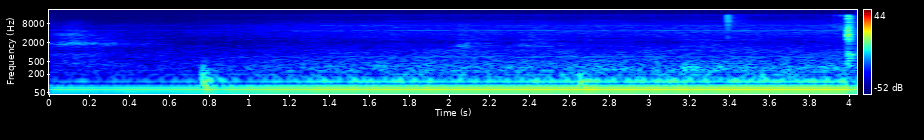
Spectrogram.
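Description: A steady low hum that grows slightly louder, with a faint click a little under a second in.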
